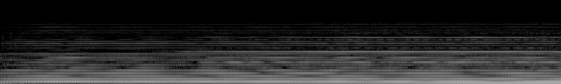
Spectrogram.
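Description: A steady, buzzing drone of hurdy-gurdies holds dense sustained tones throughout, opening a folk tune at a constant, fairly full level with no voices.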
